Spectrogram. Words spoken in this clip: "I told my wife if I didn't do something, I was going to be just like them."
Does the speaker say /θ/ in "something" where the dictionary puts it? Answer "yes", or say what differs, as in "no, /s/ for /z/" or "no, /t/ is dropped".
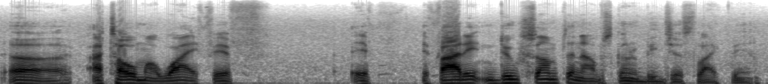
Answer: yes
